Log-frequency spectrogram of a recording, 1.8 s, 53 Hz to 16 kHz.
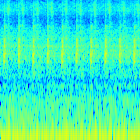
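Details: Chevrolet LB7 Duramax diesel, 320,000 miles, idling: sharp even ticking knock about five or six times a second; possible bad injector suspected, not confirmed.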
